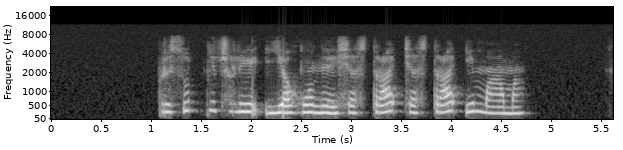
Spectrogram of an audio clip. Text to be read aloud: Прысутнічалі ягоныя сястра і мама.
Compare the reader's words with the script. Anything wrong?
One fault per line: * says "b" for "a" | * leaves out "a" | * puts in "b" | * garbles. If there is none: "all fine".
* puts in "сястра"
